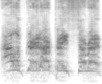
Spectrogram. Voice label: Upgrade Self Turret, Excited Guy

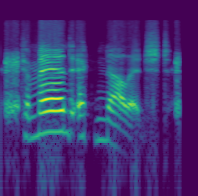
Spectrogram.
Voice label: Command Acknowledged, Female; T2 Female 03

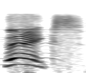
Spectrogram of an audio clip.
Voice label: Team Thanks, Female; T2 Female 03

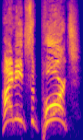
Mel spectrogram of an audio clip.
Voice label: Need Support, Soldier Male; Soldier Male 01

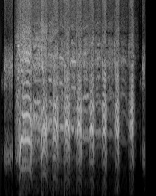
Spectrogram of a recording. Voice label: Taunt Obnoxious, Male; T2 Male 05

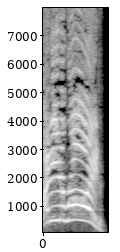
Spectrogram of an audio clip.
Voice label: Need Ride, Soldier Male; Soldier Male 01

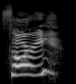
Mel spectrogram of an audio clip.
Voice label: Team Sorry, Female; Female 02

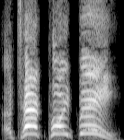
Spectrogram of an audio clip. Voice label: attack, male; T2 Male 03

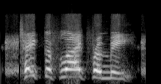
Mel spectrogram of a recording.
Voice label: Flag Take, Female; T2 Female 04

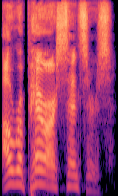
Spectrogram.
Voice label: Self Repair Sensors, Soldier Male; Soldier Male 01

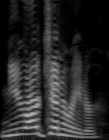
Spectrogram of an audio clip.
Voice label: Warn Enemy Near Our Generator, Female; Female 02

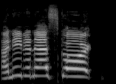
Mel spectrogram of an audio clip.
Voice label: Need Escort, Female

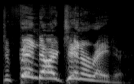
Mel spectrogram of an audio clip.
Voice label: Defend Generator, Soldier Male; Soldier Male 03

